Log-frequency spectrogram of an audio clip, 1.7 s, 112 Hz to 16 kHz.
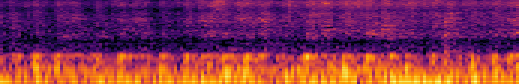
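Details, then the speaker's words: Warmed-up 1972 Chevy truck on air suspension fires right up and holds a deep, even rumble at idle with no ticks, knocks or stumbles; the engine runs smoothly. "so from here if it's cold pump the the gas pedal twice but it's warmed up already so fires right up this truck runs cherry"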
